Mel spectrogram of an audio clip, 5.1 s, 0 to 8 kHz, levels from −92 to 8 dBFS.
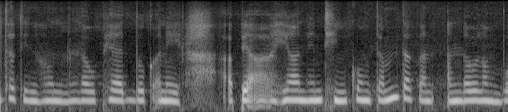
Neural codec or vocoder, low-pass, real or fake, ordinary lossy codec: codec, 16 kHz, 0.8 kbps, ZipCodec; none; fake; none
